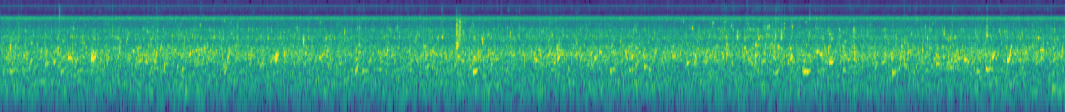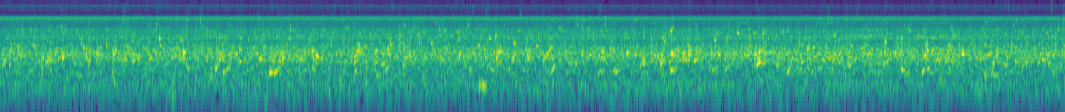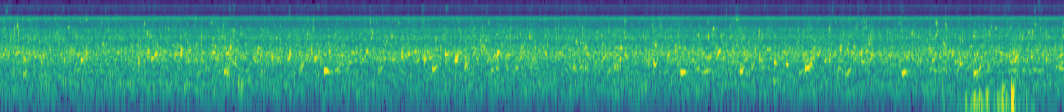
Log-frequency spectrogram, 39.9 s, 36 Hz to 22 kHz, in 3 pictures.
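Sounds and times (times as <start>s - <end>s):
stream running and trickling: 0.0s - 39.9s.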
